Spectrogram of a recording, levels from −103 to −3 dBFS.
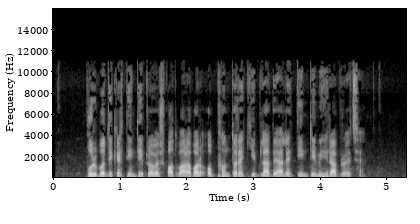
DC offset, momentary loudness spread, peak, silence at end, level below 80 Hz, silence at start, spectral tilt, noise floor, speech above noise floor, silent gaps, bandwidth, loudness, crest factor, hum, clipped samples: under 0.1%; 7 LU; -8 dBFS; 0.65 s; -58 dBFS; 0.5 s; -5 dB/octave; -68 dBFS; 40 dB; none; 11.5 kHz; -28 LUFS; 20 dB; none; under 0.1%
